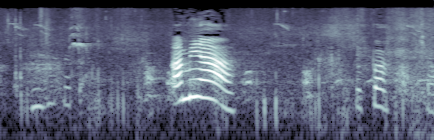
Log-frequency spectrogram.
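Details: Jindo dog, Por or Ami, on a winter walk through overnight snow in the countryside: a single loud, arching whine rising then falling near the middle, with quiet human speech before and after.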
